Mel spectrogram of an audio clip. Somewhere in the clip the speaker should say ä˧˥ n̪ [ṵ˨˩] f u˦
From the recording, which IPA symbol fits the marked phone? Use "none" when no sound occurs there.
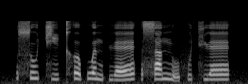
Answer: ṵ˨˩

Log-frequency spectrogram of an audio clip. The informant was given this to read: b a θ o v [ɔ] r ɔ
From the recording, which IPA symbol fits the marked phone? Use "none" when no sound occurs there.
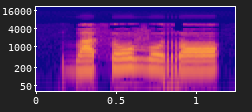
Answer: o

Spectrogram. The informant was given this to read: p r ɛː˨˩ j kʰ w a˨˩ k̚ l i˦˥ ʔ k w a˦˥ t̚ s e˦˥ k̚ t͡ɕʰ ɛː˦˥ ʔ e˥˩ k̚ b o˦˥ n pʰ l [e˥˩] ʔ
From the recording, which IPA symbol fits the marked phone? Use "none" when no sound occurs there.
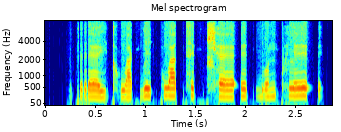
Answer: e˥˩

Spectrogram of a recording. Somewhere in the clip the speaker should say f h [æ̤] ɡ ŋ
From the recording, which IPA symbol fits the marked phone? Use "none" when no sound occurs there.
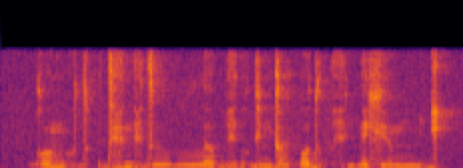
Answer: ɛ̤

